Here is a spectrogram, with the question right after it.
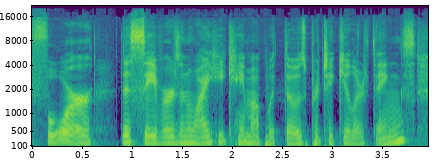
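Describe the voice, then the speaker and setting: There is vocal fry in this woman's voice. Her recording is very clean, with a silent background. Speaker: podcast co-host. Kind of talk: casual chat. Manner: fast.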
